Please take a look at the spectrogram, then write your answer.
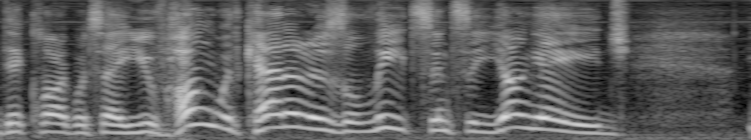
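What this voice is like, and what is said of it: Booming radio announcer voice. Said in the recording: “I have to do this in my full announcer voice”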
